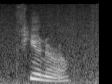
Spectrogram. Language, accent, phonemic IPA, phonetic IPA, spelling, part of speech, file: English, General American, /ˈfju.nəɹ.əl/, [fjɪu̯.nɚəl], funeral, noun / adjective, En-us-funeral.ogg
- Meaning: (noun) 1. A ceremony to honor and remember a deceased person, often distinguished from a memorial service by the presence of the body of the deceased 2. A funeral sermon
